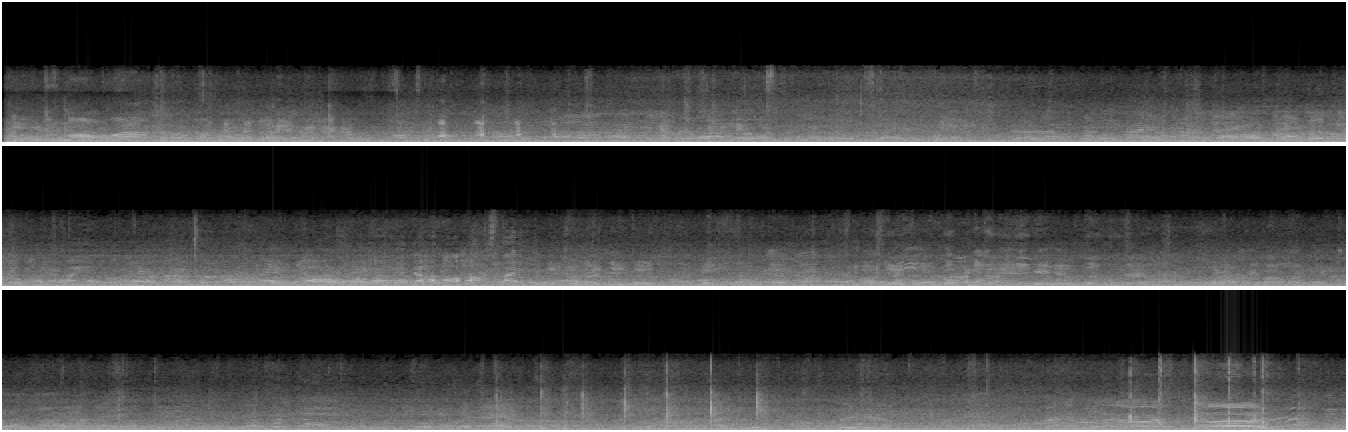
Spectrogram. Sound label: street traffic crowd walla slow car bys running kid bus arrive depart, singapore ambiences; sonniss gdc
